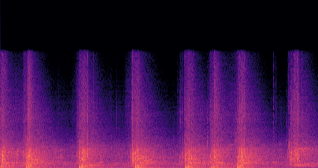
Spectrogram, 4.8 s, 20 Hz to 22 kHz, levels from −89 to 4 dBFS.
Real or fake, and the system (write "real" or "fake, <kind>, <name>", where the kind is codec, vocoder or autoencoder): fake, autoencoder, DAC-VAE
